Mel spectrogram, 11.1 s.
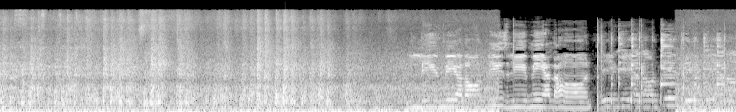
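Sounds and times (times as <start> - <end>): wheels clacking over rail joints: 0.0 - 5.5, 9.0 - 11.0
train rumble from inside carriage: 0.0 - 8.3, 10.1 - 11.0.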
